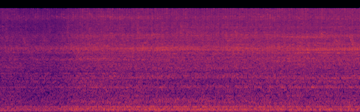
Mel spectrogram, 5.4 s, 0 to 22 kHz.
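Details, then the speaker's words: 2002 Suzuki Katana GX with the bonnet open, engine bay shown. Steady, low rumbling idle with an even beat and no knocks or ticks; the engine still sounds good and is idling smoothly. "Coba kita gas Insya Allah suaranya mesin masih baik terus kita lihat bagian bawahnya"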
